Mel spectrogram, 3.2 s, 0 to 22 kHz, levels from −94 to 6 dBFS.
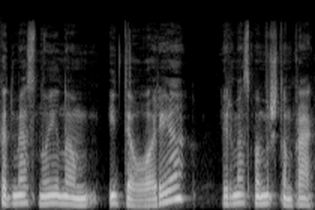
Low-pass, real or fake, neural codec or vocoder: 14.4 kHz; real; none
